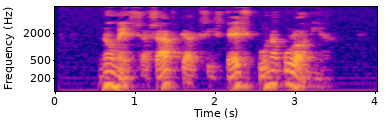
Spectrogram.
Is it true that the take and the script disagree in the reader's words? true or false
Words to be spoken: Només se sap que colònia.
true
